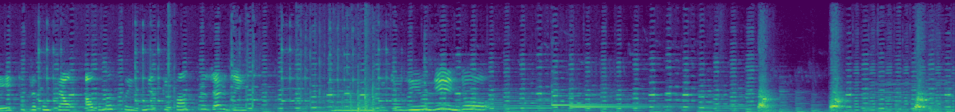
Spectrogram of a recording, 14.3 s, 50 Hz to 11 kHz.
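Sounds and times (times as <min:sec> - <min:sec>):
speech: 0:00.0 - 0:07.7
tonal music: 0:00.0 - 0:14.3
dog barking: 0:11.4 - 0:11.7, 0:12.4 - 0:12.8, 0:13.7 - 0:14.1.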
